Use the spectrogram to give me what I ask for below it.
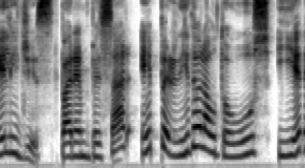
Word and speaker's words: empezar: Mais uma vez, e atenção ao som do Z, como eles pronunciam na Espanha, com esse sotaque bem espanhol. Vai lá. Para empezar.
